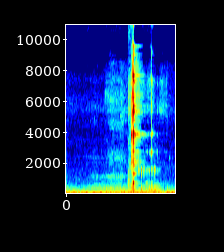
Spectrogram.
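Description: A single light metallic clink about a second in, with a short ring after it.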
